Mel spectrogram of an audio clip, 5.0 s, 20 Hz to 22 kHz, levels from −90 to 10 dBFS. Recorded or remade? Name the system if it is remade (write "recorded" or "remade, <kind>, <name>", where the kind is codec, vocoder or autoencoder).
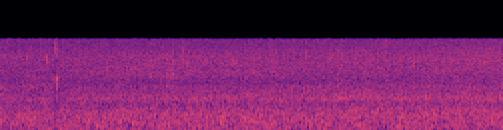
recorded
